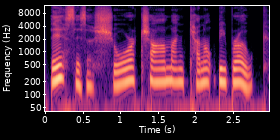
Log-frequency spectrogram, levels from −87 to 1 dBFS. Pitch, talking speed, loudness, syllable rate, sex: 195 Hz, 180 wpm, -18 LUFS, 3.9 syllables/s, female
